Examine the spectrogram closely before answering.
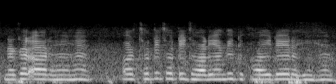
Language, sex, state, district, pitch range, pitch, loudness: Hindi, female, Chandigarh, Chandigarh, 225-240 Hz, 230 Hz, -15 LUFS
